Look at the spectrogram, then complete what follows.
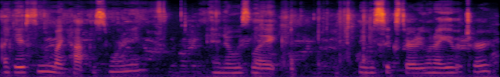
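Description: A young woman in her teens rambling in a hyper, filler-heavy way in a casual bedroom webcam rant, her voice low and rough from the cold. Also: a little fast. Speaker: vlogger. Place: bedroom, indoors. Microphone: built-in webcam mic. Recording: noisy webcam recording with TV behind. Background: TV playing in the background.

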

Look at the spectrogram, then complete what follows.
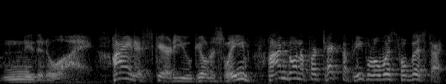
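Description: An American actor playing a middle-aged, cocky, excitable small-town club president in a 1940s comedy film, brash and wisecracking. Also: male voice, high voice, fast, gravelly, exaggerated voice. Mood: combative. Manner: brash, wisecracking, mangles big words. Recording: dull, noisy 1940s film soundtrack.

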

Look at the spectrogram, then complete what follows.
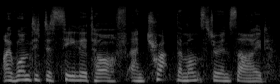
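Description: A woman's voice: on the low side, normal speed, slight background noise, lightly acted. A woman playing a stern, proud winged warrior in a video game, speaking in a grave, commanding manner. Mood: grave, resolute. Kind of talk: video game cutscene acting.

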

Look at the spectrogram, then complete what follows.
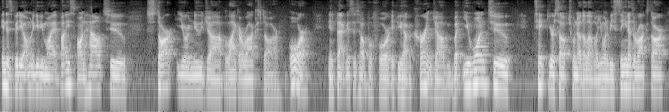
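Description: A man in his thirties, a bit hoarse from a cold, giving casual advice to camera from his home kitchen and checking in with "okay?" as he goes. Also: low voice, normal speed. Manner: animated hand gestures, frequent "um" and "okay?". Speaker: design career vlogger.

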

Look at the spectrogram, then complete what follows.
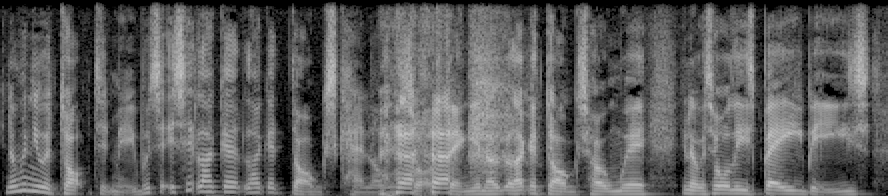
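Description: A man in his forties with a Newport, South Wales accent, a guest telling lively stories in a podcast studio, full of fillers and laughter. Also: mid-range voice, brisk. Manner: animated storyteller, laughs often, many fillers. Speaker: guest, former athlete. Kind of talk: casual interview chat. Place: small padded podcast studio. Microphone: studio mic on boom arm.

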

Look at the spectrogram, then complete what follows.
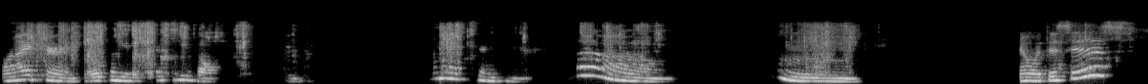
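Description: Slow, gentle woman leading a children's talk. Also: lowish voice, very animated, a little hiss or hum. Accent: Canadian. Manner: gentle, unhurried, coaxing questions to children. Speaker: children's time leader. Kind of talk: children's story at a church service. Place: small office at home. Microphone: webcam on a video call. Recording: dull, muffled webcam sound.

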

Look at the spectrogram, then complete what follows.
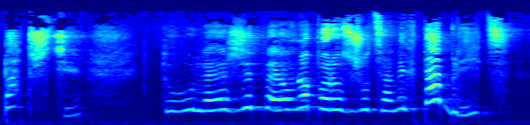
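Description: A woman's voice: extremely high pitch, a little slow. A woman playing a knowing, secretive young female creature in a children's audio play. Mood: cheerful.

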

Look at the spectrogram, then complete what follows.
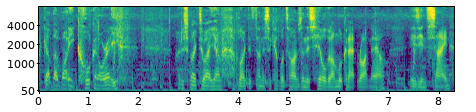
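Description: An Australian man in his thirties chatting casually and excitedly to camera outdoors, in exclamatory, slangy speech. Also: fairly low pitch, brisk, music in the background. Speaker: vlogger. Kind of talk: casual vlog chat to camera. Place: outdoors on a mountain trail and car park. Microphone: handheld camera at arm's length.

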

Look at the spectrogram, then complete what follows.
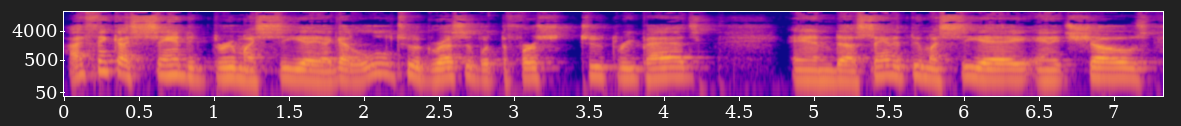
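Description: A man in his fifties talks to his viewers in an easygoing, chatty way, dropping plenty of "uh" fillers as he goes. His voice sits a little high for a man. He films himself at arm's length inside his home woodshop. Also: normal speed. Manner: relaxed, chatty, lots of "uh" fillers. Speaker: woodworking channel host. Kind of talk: casual shop update vlog. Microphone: camera held at arm's length.

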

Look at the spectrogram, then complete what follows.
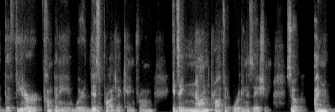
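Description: A man in his forties explaining in deliberate, measured phrases as a panelist on a video call. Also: mid-range voice, breathy edge. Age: 40s. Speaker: panelist, theater producer. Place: indoor office. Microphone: video call, laptop at desk distance.

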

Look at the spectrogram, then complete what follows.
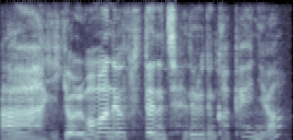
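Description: A woman's voice: on the high side, animated, a little fast, pushed and bright. A woman in her twenties playing a defiant, sulky daughter who grumbles and snaps in a sitcom. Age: 20s. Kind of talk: sitcom acting.

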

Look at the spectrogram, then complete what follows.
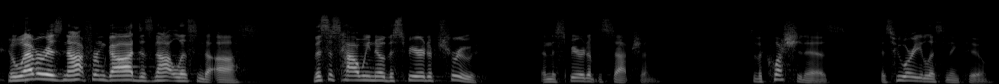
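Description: A man in his thirties preaching a casual, animated sermon on a church stage. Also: high-pitched. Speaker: pastor. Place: church stage with drum kit. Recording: long hall reverb in church.

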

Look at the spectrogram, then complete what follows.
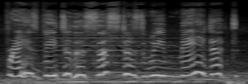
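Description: A woman voicing an earnest, gentle elephant-like alchemist in a video game, with an expressive, emotive delivery. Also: extremely high pitch, slow, music in the background. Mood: relieved, earnest. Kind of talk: dramatic video game voice acting.

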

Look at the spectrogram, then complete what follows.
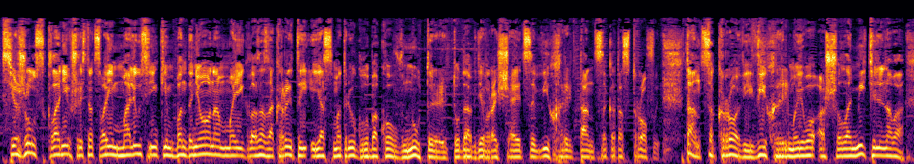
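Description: A man hosts a radio show in a bombastic, theatrical monologue. He speaks in grand, florid phrases at a middle pitch, with music clearly playing behind him. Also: fairly even intonation, moderate pace, a little mellow. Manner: bombastic, florid, stumbling over tongue-twisting words.

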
